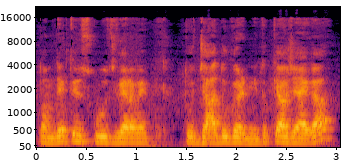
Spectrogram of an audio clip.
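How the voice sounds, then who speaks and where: A man teaches an English grammar lesson in a husky, slightly raised voice. His throat is a little sore, so he keeps clearing it. He drills the listener with the same question again and again. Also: on the high side, steady tone, fast talker, a little mellow.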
